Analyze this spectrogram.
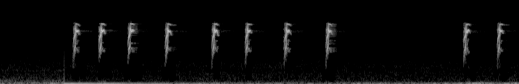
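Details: A Eurasian blackbird in a box hedge in Charente, France, in December, gives sharp, metallic 'chink' alarm notes, about three per second, eight in a row, then two more after a brief pause.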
